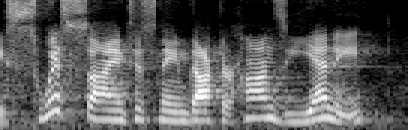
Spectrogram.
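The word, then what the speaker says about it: Jenny: scientist named Dr Hans Yenni even though there's a J in his name you pronounce it without the J sound like a y and he studied what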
